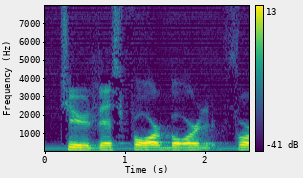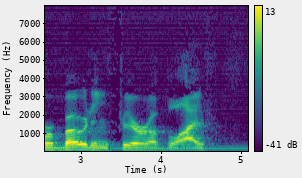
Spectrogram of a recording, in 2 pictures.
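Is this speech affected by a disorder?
Yes: slowed speech, swallowing problems; swallow test today.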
